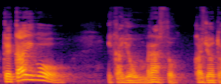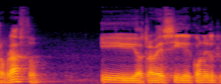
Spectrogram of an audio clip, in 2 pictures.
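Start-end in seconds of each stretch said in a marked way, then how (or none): 0.1-0.9 higher warning cry, lightly acted; lightly voiced eerie call; mysterious voice. Voice warns Juan before a limb drops, higher mock warning cry. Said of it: "dice luego otra vez una voz".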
